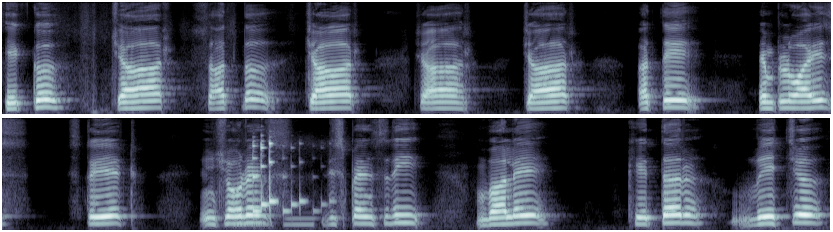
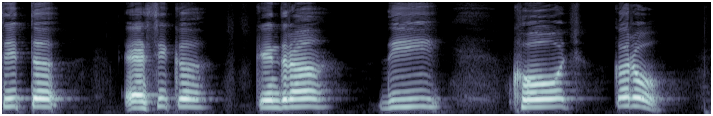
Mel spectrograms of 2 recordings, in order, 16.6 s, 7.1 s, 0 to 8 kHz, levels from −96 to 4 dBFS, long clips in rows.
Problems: none marked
